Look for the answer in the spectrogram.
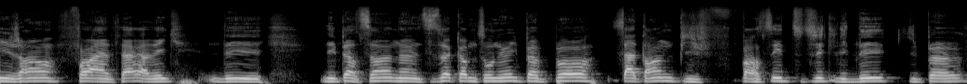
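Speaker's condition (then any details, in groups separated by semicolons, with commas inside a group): Cerebral palsy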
